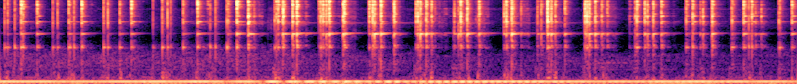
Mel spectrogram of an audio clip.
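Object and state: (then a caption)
Coated steel tumbler tapped with nails. Long acrylic nails tap and scratch the coated side of a medium lilac, powder-coated insulated stainless steel tumbler with a clear plastic lid, held upright and hollow. The result is a rapid, continuous run of bright, crisp clicks with faint metallic ringing, over a steady low hum.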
